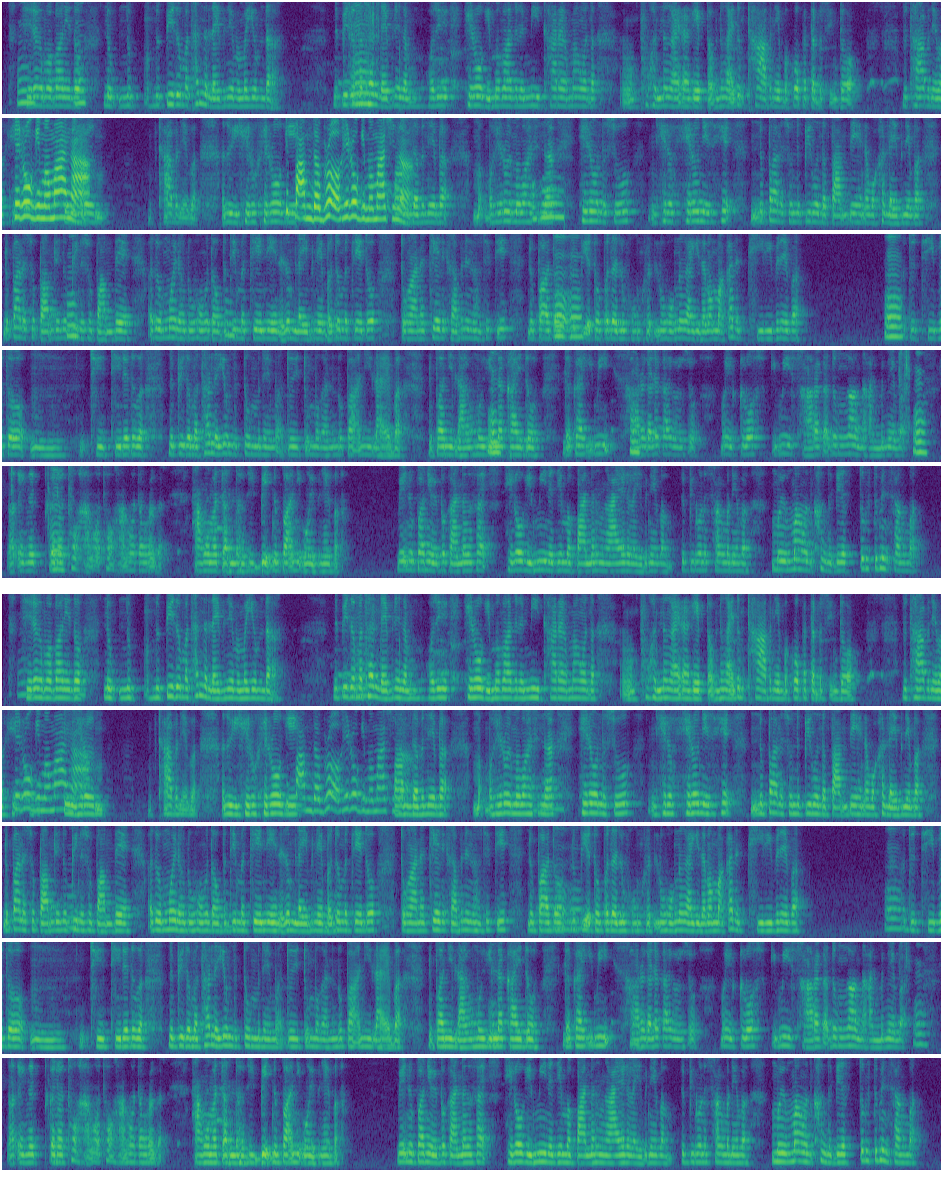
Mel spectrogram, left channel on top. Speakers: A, on the left; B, on the right.
A: ꯎꯝ
B: ꯁꯤꯔꯪ ꯕꯥꯕꯥꯅꯤꯗ
A: ꯎꯝ
B: ꯅꯨ ꯅꯨꯄꯤꯗ ꯃꯊꯟꯇ ꯂꯩꯕꯅꯦꯕ ꯃꯌꯨꯝꯗ ꯅꯨꯄꯤꯗꯣ
A: ꯎꯝ
B: ꯃꯊꯟ ꯂꯩꯕꯅꯤꯅ ꯍꯧꯖꯤꯛꯀꯤ ꯍꯦꯔꯣꯒꯤ ꯃꯃꯥꯗꯨꯅ ꯃꯤ ꯊꯥꯔꯒ ꯃꯉꯣꯟꯗ ꯎ ꯐꯨꯍꯟꯅꯉꯥꯏꯔ ꯔꯦꯞ ꯇꯧꯅꯉꯥꯏ ꯑꯗꯨꯝ ꯊꯥꯕꯅꯦꯕꯀꯣ ꯐꯠꯇꯕꯁꯤꯡꯗꯣ ꯔꯨꯊꯥꯕꯅꯦꯕ
A: ꯍꯦꯔꯣꯒꯤ ꯃꯃꯥꯅ
B: ꯎꯝ ꯍꯦꯔ ꯊꯥꯕꯅꯦꯕ ꯑꯗꯨꯒꯤ ꯍꯦꯔꯣꯏ ꯍꯦꯔꯣꯒꯤ
A: ꯑꯦ ꯄꯥꯝꯗꯕ꯭ꯔꯣ ꯍꯦꯔꯣꯒꯤ ꯃꯃꯥꯁꯤꯅ
B: ꯄꯥꯝꯗꯕꯅꯦꯕ ꯍꯦꯔꯣꯏ ꯃꯃꯥꯁꯤꯅ
A: ꯎꯝ
B: ꯍꯦꯔꯣꯅ ꯁꯨ ꯍꯦꯔꯣꯅꯤ ꯅꯨꯄꯥꯅꯁꯨ ꯅꯨꯄꯤꯉꯣꯟꯗ ꯄꯥꯝꯗꯦ ꯍꯥꯏꯅ ꯋꯥꯈꯜ ꯂꯩꯕꯅꯦꯕ ꯅꯨꯄꯥꯅꯁꯨ ꯄꯥꯝꯗꯦ ꯅꯨꯄꯤꯅꯁꯨ
A: ꯎꯝ
B: ꯄꯥꯝꯗꯦ ꯑꯣ ꯃꯣꯏꯅ ꯂꯨꯍꯣꯡꯒꯗꯧꯕꯗꯤ
A: ꯎꯝ
B: ꯃꯆꯦꯅꯤꯅ ꯑꯗꯨꯝ ꯂꯩꯕꯅꯦꯕ ꯑꯗꯨꯝꯕ ꯆꯦꯗꯣ ꯇꯣꯉꯥꯟꯅ ꯆꯦꯟꯈ꯭ꯔꯕꯅꯤꯅ ꯍꯧꯖꯤꯛꯇꯤ ꯅꯨꯄꯥꯗꯣ
A: ꯎꯝ
B: ꯅꯨꯄꯤ
A: ꯎꯝ
B: ꯑꯇꯣꯞꯄꯗ ꯂꯨꯍꯣꯡ ꯈꯨꯈꯔ ꯂꯨꯍꯣꯡꯅꯉꯥꯏꯒꯤꯗꯃꯛ ꯃꯥ ꯀꯥꯟꯗ ꯊꯤꯔꯤꯕꯅꯦꯕ
A: ꯎꯝ
B: ꯑꯗꯨ ꯊꯤꯕꯗꯣ ꯎꯝ ꯊꯤ ꯊꯤꯔꯦ ꯑꯗꯨꯒ ꯅꯨꯄꯤꯗꯣ ꯝꯇ ꯊꯟꯗ ꯌꯨꯝꯗ ꯇꯨꯝꯕꯅꯦꯕ ꯑꯗꯨꯏ ꯇꯨꯝꯕ ꯀꯥꯟꯗ ꯅꯨꯨꯄꯥ ꯑꯅꯤ ꯂꯥꯛꯑꯦꯕ ꯅꯨꯄꯥ ꯑꯅꯤ ꯂꯥꯛꯒ ꯃꯣꯏꯒꯤ
A: ꯎꯝ
B: ꯂꯩꯀꯥꯏꯗꯣ ꯂꯩꯀꯥꯏꯒꯤ ꯃꯤ ꯁꯥꯔꯒ
A: ꯎꯝ
B: ꯂꯩꯀꯥꯏ ꯑꯣꯏꯔꯁꯨ ꯃꯣꯏ ꯀ꯭ꯂꯣꯁꯀꯤ ꯃꯤ ꯁꯥꯔꯒ ꯑꯗꯨꯝ ꯉꯥꯡꯅ ꯍꯥꯟꯕꯅꯦꯕ
A: ꯎꯝ
B: ꯉꯥꯑꯩꯅꯠ ꯀꯩꯅꯣ
A: ꯎꯝ
B: ꯊꯣꯡ ꯍꯥꯡꯉꯣ ꯊꯣꯡ ꯍꯥꯡꯉꯣ ꯇꯧꯔꯒ ꯍꯥꯡꯕ ꯃꯇꯝꯗ ꯍꯧ ꯕꯦꯠ ꯅꯨꯄꯥ ꯑꯅꯤ ꯑꯣꯏꯕꯅꯦꯕ ꯕꯦꯠ ꯅꯨꯄꯥ ꯑꯅꯤ ꯑꯣꯏꯕ ꯀꯥꯟꯗ ꯉꯁꯥꯏ ꯍꯦꯔꯣꯒꯤ ꯃꯤꯅꯗꯤ ꯃꯄꯥꯟꯗ ꯉꯥꯏꯔꯒ ꯂꯩꯕꯅꯦꯕ ꯅꯨꯄꯤꯉꯣꯟꯅ ꯁꯡꯕꯅꯦꯕ ꯃꯣꯏꯨꯝ ꯃꯥꯡꯉꯣꯟꯗ ꯈꯡꯗꯕꯤꯗ ꯇꯨꯝ ꯇꯨꯃꯤꯟ ꯁꯡꯕ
